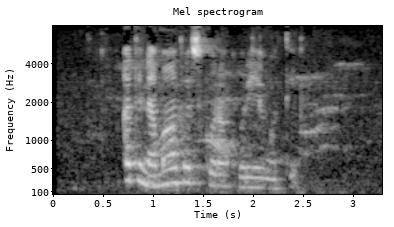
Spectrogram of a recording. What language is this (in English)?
Divehi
